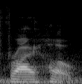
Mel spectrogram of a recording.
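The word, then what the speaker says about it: Fraijo: f r a i Jo o and it's pronounced fry ho and the first name again doer doer and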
